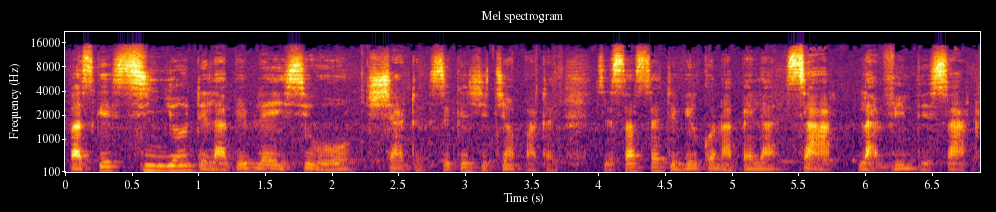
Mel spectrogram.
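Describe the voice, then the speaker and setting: A man's voice: low-pitched, moderate pace, background noise. A man, preaching and praying with commanding, repetitive declarations and sudden emphatic rises. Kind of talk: deliverance prayer and preaching.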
